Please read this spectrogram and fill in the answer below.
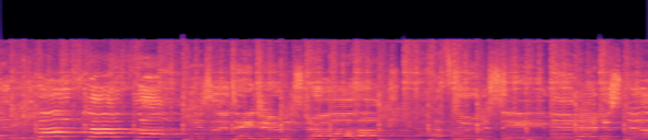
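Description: Synth-pop song performed live: a woman's lead vocal comes in just after the start, singing held and gliding notes over a steady kick drum beating about twice a second and a low bass line.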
